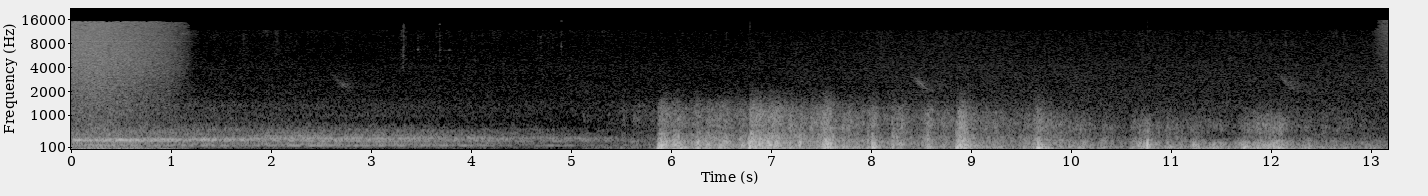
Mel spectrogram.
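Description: Thunder sound effect: a low hum fades away over the first few seconds, then a loud rumble of thunder breaks in suddenly about six seconds in and rolls on in irregular surges.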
